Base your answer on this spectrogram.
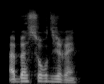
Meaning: third-person singular conditional of abasourdir
- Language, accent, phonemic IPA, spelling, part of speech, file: French, France, /a.ba.zuʁ.di.ʁɛ/, abasourdirait, verb, LL-Q150 (fra)-abasourdirait.wav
